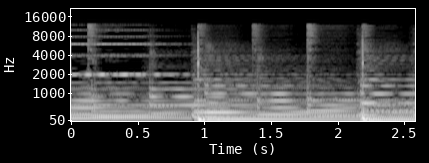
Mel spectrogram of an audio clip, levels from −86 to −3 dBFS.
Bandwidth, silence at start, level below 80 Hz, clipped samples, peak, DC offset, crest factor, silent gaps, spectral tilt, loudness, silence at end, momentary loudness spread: 12.5 kHz; 0 s; -26 dBFS; under 0.1%; -4 dBFS; under 0.1%; 16 dB; none; -6 dB/octave; -22 LUFS; 0 s; 6 LU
